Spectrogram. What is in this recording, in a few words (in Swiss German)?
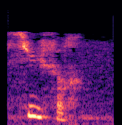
"sufer", alsace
